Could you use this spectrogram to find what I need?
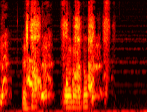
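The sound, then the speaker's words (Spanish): A human voice imitating uncontrollable hiccups, a few sharp, gulping bursts run together in quick, uneven succession, loud and breathy. “Aquiles eh, le viene un hipo incontrolable”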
